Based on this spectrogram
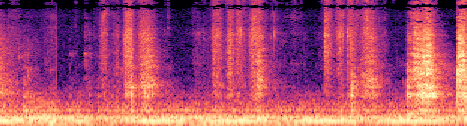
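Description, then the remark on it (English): A knife slices through tomatoes on a cutting board, chopping them into small pieces for a summer dish, in a run of irregular scraping strokes, with a steady low hum underneath and no one talking. “Right now she's chopping the tomatoes.”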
